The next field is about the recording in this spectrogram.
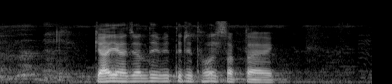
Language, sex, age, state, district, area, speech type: Hindi, male, 30-45, Bihar, Madhepura, rural, spontaneous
